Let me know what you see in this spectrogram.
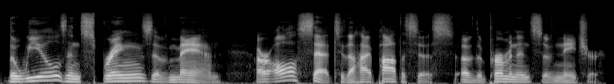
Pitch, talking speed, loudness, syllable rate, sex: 120 Hz, 165 wpm, -19 LUFS, 4.7 syllables/s, male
